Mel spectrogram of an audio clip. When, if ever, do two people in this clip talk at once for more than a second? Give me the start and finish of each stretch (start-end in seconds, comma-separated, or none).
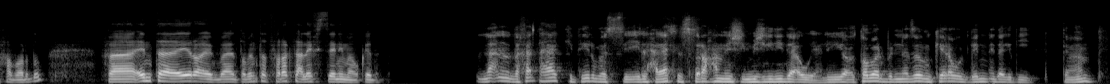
none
